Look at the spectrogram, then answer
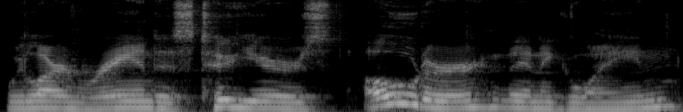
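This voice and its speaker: A co-host casually recapping and discussing a book, telling the story in an informal, slightly halting way. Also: medium pitch, fairly even intonation, darkish tone. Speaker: podcast co-host.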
